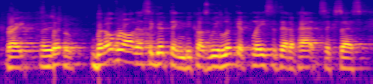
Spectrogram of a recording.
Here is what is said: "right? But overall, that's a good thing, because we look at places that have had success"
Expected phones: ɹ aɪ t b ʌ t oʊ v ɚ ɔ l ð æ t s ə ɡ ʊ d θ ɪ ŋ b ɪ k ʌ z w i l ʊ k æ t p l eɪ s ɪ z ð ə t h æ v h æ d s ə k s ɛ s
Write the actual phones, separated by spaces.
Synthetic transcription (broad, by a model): ɹ aɪ t b ʌ t oʊ v ɚ ɔ l ð æ t s ə ɡ ʊ d θ ɪ ŋ b ɪ k ʌ z w i l ʊ k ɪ t p l eɪ s ɪ z ð ə t h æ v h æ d s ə k s ɛ s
